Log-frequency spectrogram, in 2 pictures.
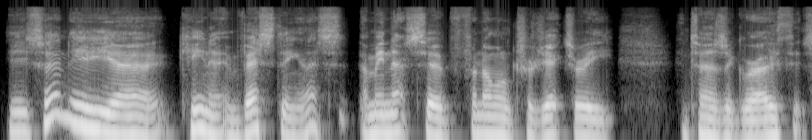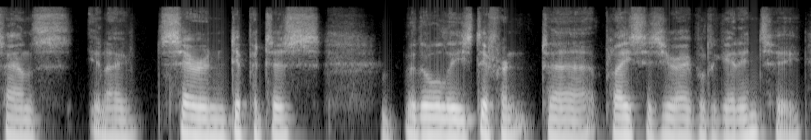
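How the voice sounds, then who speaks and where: Host, man with a mid-pitched voice, asks probing, meandering questions. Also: steady tone, moderate pace, darkish tone. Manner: probing, thinks aloud through long questions. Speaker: podcast host. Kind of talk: interview questions.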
